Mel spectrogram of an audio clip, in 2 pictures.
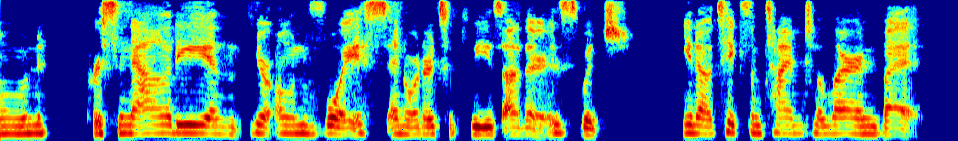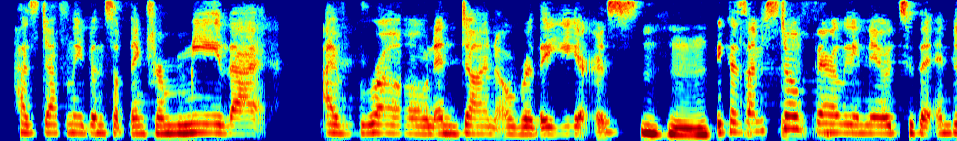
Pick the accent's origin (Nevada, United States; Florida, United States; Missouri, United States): Florida, United States; Cooper City; also born or lived in Davie, Florida; I grew up in Cooper City, Florida, which is the town over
